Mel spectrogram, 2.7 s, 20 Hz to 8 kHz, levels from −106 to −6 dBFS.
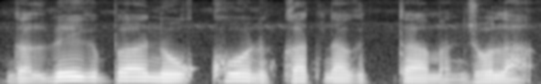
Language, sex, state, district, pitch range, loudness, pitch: Garo, male, Meghalaya, West Garo Hills, 115-135 Hz, -15 LUFS, 125 Hz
